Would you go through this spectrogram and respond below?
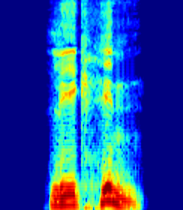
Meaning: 1. singular imperative of hinlegen 2. first-person singular present of hinlegen
- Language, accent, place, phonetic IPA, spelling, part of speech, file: German, Germany, Berlin, [ˌleːk ˈhɪn], leg hin, verb, De-leg hin.ogg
